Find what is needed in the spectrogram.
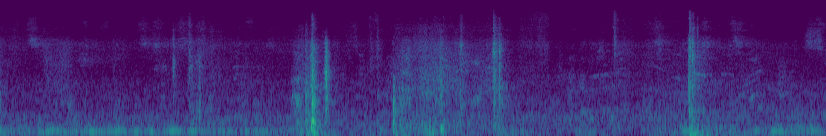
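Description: Clicks and knocks of a swivelling washroom basin and its cupboard flap being handled and swung aside, with four sharp knocks, the loudest about three seconds in and another near the end, over a low murmur of voices.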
